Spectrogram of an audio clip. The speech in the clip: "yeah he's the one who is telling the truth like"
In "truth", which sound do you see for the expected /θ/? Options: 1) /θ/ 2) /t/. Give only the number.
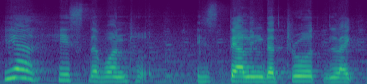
2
